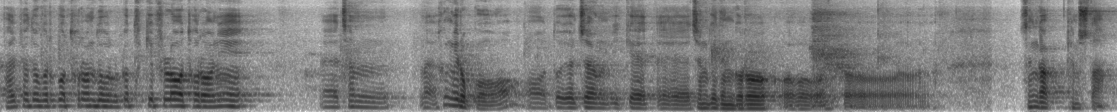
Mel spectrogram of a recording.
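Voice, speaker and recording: A middle-aged man from Jeju moderating a public forum in a formal, halting manner, with many pauses. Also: a little high, fairly bright tone. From Jeju, South Korea. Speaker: panel moderator. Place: large lecture hall at a public forum. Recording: echoey hall recording with faint noise.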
